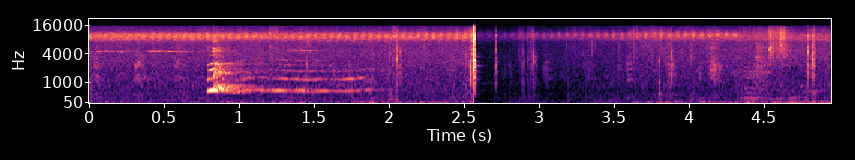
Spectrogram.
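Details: A four-year-old Alaskan Malamute gives a short wavering whine-howl with strong harmonics. It rises, then slides down and levels off over about two seconds, and is followed by a sharp click and then quiet background hiss.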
